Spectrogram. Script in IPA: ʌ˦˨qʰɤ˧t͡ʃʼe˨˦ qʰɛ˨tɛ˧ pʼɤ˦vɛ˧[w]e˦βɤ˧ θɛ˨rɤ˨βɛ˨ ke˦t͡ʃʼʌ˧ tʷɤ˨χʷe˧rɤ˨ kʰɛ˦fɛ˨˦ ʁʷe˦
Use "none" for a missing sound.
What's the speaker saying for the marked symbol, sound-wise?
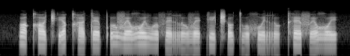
ʁʷ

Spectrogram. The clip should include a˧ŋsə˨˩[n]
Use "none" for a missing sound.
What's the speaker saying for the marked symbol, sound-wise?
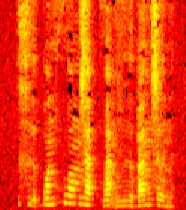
n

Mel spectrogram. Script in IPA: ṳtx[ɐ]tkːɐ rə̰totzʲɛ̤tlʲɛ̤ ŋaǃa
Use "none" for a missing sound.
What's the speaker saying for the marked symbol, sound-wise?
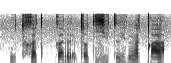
ɐ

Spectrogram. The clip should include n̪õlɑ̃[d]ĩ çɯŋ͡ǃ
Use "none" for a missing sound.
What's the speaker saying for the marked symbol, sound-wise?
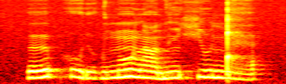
d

